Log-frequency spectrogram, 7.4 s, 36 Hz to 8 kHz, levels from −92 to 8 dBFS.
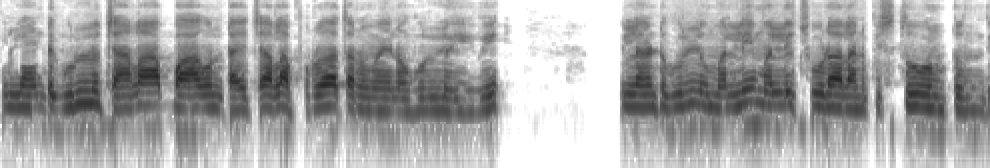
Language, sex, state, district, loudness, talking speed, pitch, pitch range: Telugu, male, Andhra Pradesh, Anantapur, -17 LUFS, 120 wpm, 125 Hz, 120-130 Hz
